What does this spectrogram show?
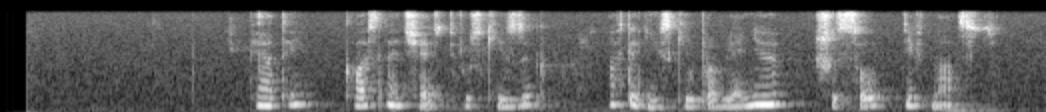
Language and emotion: Russian, neutral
